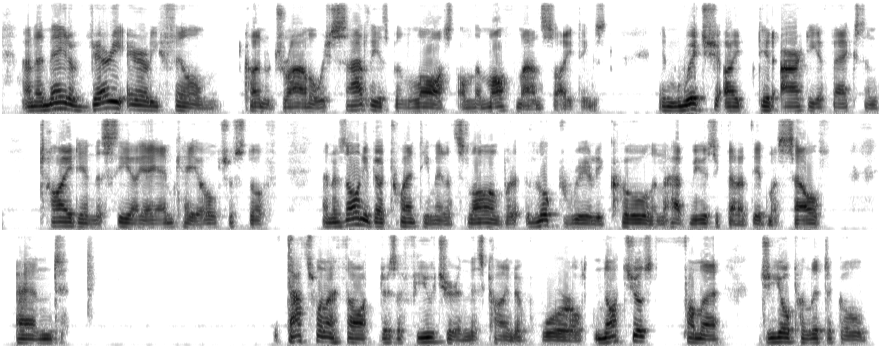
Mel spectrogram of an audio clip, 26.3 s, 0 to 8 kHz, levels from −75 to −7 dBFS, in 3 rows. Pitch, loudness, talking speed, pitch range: 105 Hz, -18 LUFS, 165 wpm, 95-115 Hz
